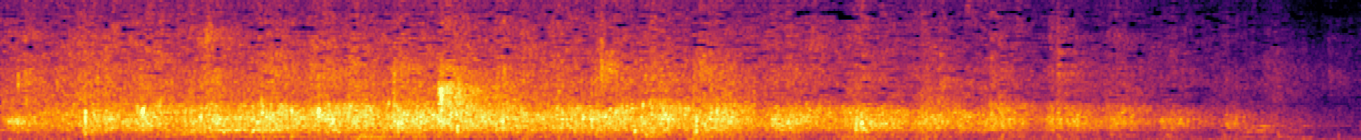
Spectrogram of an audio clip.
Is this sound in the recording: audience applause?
yes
